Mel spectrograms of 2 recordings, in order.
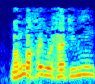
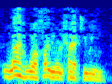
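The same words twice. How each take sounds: First: Said in the usual way. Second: وهو in two syllables, "wah-wa"; vowelless ha. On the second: Shown as a demonstration. Teacher repeats the rule, وهو with a vowelless h. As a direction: say وهو as "wahwa", not "wahuwa". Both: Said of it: "كذلك بإسكان الهاء".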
